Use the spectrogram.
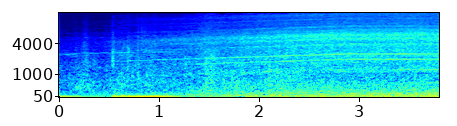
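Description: A 10-million-dollar airplane in GTA 5 roars steadily with loud, continuous jet-engine noise, a rising whine running over a broad rushing drone with no talk.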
